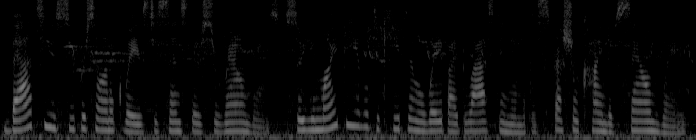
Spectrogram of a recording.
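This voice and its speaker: A woman acts out a knowledgeable female support adviser from a video game. She speaks earnestly and informatively at a medium pitch. Clear outdoor noise of birds and animals sits behind the voice. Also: brisk, close to an everyday voice.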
